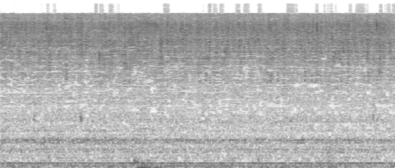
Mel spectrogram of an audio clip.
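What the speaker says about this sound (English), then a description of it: "Let me just wash my hands." A kitchen tap runs steadily into a sink while hands are washed, a soft continuous splashing stream heard close and alone throughout.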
